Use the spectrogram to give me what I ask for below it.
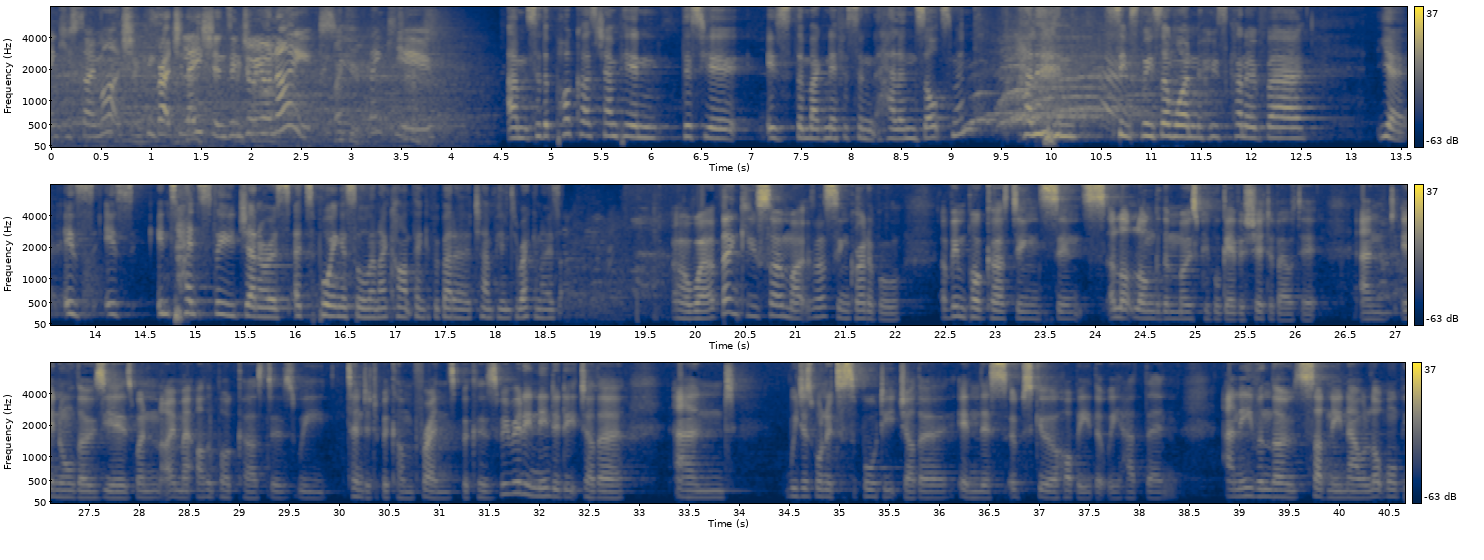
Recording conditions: busy venue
